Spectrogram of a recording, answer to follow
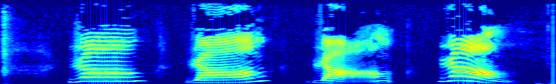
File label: "rang", Chinese pinyin voice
